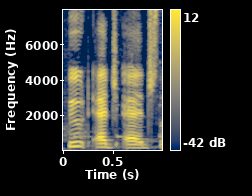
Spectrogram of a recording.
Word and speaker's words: Buttigieg: Mayor Pete Buttigieg. – Who the English have absolutely a lot of difficulty pronouncing his surname. – I know. Boot edge edge, like a boot on your foot, edge at the edge of a table.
